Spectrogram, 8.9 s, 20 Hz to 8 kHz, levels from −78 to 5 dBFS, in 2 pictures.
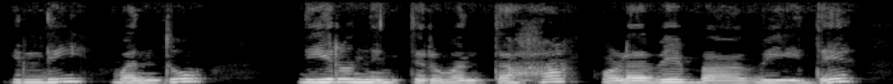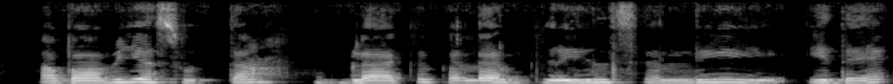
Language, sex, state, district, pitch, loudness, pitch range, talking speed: Kannada, female, Karnataka, Mysore, 225 Hz, -16 LUFS, 215-245 Hz, 100 wpm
